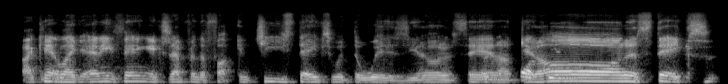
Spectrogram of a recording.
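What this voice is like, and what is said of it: Put-on Chicago / New York accent. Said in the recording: “What is that, a fucking Chicago accent? ... And New York.”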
